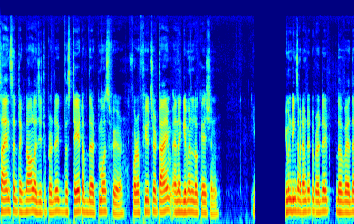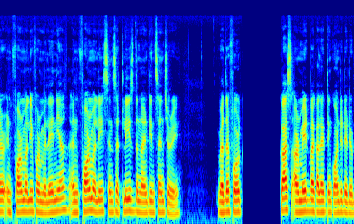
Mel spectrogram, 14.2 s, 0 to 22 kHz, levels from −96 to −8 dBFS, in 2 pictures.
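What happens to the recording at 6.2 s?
At 6.2 s the speech is inside a time-compressed catch-up running from 5.71 to 6.31 s: the player drains its backlog by cutting and cross-fading small slices, playing at 2.0x. It sounds rushed, but the pitch stays normal, unlike a simple speed-up.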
